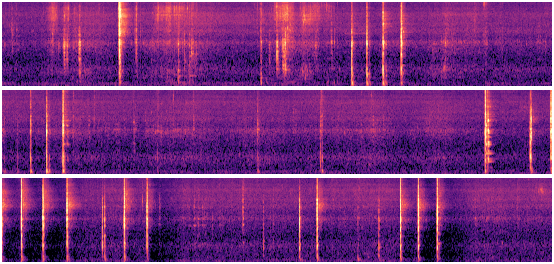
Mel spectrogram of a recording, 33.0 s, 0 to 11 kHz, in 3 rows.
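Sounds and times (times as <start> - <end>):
knife chopping into wood: 2.3 - 2.7.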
